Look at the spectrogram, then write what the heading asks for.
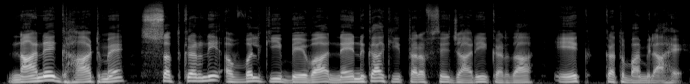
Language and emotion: Urdu, neutral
